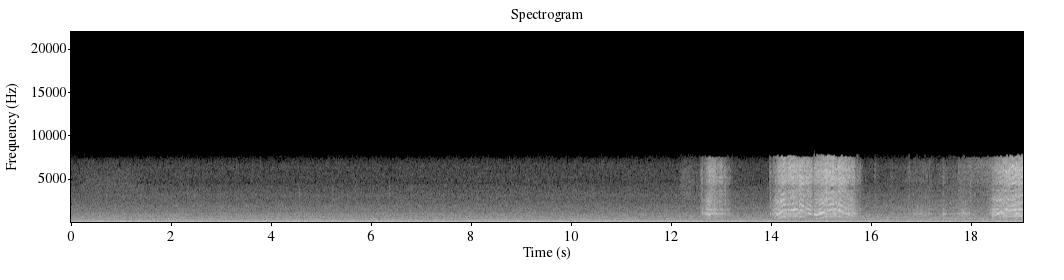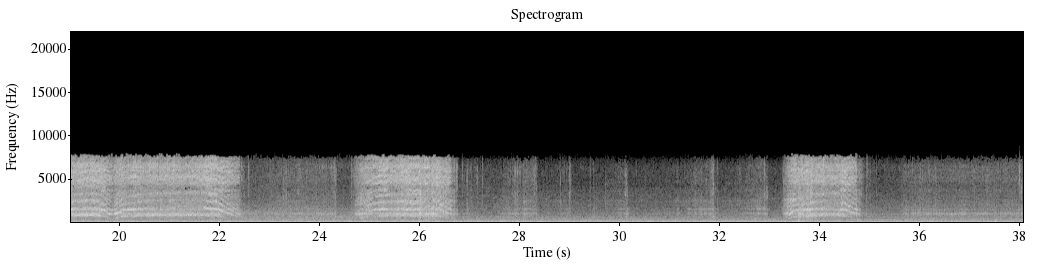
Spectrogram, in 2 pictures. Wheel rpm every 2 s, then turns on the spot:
0, 0, 0, 0, 0, 0, 0, 100, 20, 110, 200, 50, 80, 90, 10, 0, 30, 90, 20.
16-18 22-24 26-28 36-38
